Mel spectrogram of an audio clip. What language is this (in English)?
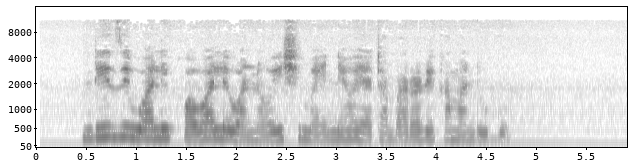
Swahili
